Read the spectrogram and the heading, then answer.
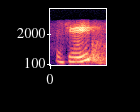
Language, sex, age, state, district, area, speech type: Maithili, female, 60+, Bihar, Madhubani, rural, conversation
